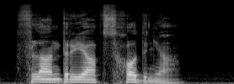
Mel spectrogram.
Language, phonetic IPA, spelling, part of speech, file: Polish, [ˈflãndrʲja ˈfsxɔdʲɲa], Flandria Wschodnia, proper noun, Pl-Flandria Wschodnia.ogg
